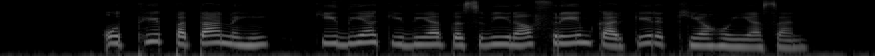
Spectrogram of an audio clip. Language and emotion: Punjabi, neutral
